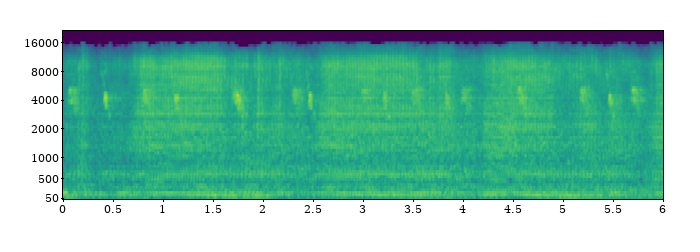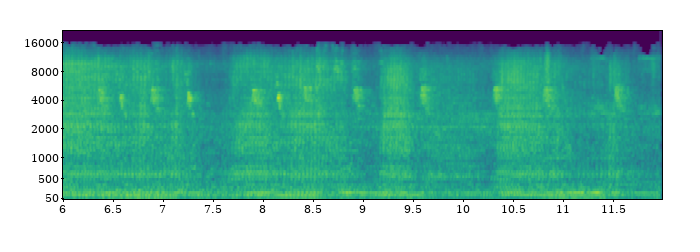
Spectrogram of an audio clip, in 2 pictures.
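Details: A loud continuous roar of engines and broadband outdoor noise, like motorbikes or cars at a racetrack, runs throughout with no clear animal call.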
